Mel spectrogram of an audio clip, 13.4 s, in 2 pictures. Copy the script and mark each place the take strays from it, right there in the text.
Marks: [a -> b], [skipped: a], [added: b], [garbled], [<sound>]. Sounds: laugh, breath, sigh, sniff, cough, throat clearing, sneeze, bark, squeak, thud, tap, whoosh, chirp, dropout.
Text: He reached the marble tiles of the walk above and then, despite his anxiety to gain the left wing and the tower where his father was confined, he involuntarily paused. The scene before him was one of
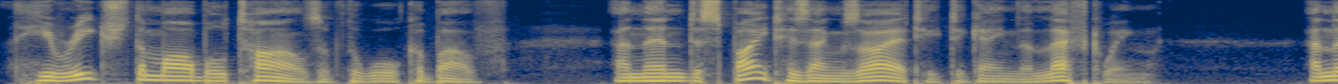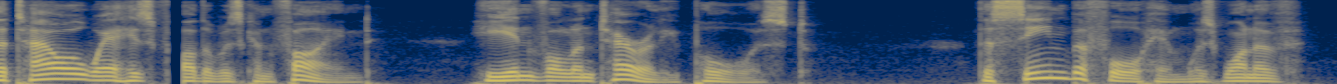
He reached the marble tiles of the walk above and then, despite his anxiety to gain the left wing and the tower where his father [dropout] was confined, he involuntarily paused. The scene before him was one of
